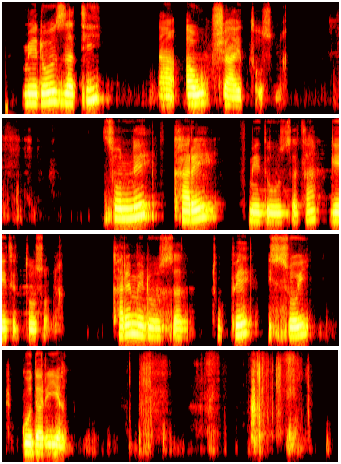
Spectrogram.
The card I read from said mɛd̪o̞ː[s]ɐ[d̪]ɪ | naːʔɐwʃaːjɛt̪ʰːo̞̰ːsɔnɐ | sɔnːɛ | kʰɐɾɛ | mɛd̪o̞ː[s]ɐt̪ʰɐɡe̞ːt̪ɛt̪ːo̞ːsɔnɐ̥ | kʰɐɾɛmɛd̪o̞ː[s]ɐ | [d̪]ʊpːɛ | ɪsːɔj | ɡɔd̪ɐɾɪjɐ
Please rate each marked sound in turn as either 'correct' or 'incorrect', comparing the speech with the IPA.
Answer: incorrect: z, incorrect: t̪, incorrect: z, incorrect: z, incorrect: t̪

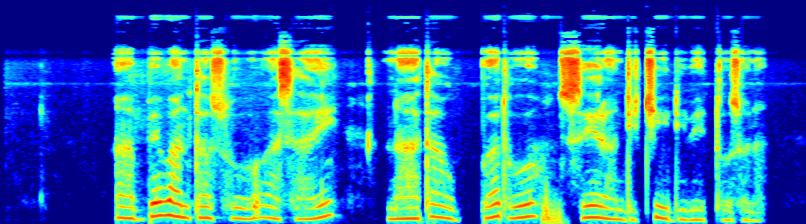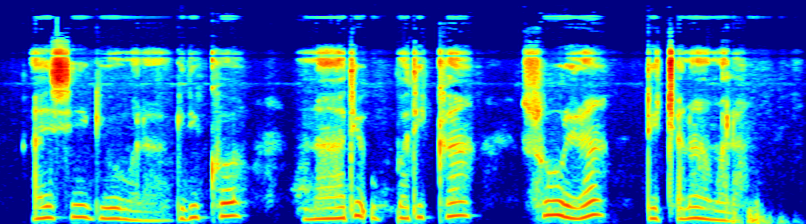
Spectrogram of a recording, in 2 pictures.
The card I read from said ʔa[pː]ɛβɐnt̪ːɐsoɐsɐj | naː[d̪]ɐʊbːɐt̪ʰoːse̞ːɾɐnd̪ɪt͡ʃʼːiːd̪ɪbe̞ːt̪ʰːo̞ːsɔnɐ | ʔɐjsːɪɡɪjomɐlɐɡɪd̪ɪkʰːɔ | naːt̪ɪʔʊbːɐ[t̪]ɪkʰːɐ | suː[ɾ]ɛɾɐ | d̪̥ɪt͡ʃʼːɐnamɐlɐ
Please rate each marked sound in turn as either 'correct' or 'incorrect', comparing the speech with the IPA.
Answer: incorrect: bː, incorrect: t̪, correct, correct

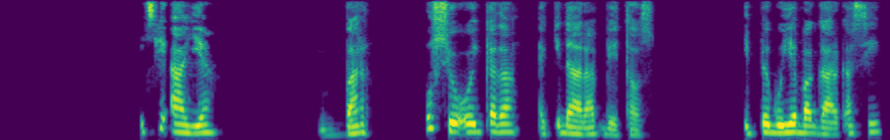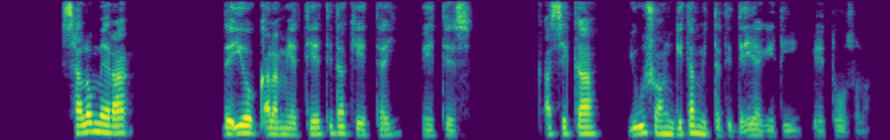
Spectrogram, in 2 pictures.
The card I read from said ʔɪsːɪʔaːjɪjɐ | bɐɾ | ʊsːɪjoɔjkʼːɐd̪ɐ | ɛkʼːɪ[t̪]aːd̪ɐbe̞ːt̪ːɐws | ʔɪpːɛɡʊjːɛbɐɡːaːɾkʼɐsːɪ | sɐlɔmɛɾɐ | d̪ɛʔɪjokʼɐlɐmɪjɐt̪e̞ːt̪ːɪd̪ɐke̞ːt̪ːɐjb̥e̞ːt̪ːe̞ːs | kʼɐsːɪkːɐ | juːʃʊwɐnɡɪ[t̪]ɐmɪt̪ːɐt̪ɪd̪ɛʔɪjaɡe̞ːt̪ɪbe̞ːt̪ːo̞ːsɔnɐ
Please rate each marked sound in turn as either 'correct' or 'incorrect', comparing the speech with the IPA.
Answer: incorrect: d̪, correct

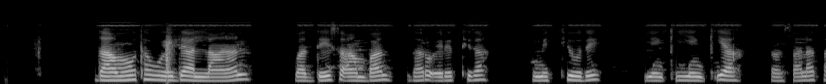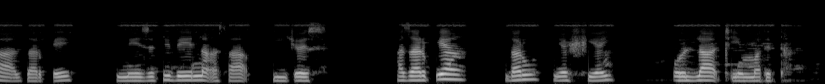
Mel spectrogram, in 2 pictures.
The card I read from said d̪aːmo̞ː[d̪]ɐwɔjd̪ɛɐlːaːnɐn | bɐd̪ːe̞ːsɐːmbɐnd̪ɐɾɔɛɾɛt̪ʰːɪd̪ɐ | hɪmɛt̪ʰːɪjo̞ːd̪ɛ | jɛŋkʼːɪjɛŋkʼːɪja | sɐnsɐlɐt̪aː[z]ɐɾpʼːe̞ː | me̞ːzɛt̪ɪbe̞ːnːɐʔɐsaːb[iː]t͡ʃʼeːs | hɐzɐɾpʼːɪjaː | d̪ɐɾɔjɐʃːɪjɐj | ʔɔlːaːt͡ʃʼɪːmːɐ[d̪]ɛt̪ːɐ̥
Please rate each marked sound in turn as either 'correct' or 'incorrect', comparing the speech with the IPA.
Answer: incorrect: t̪, correct, correct, incorrect: t̪

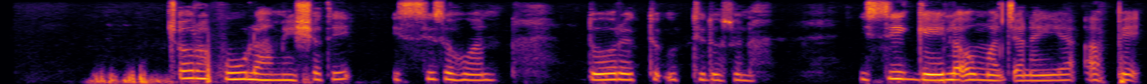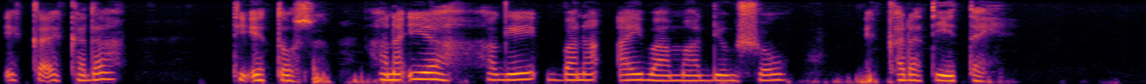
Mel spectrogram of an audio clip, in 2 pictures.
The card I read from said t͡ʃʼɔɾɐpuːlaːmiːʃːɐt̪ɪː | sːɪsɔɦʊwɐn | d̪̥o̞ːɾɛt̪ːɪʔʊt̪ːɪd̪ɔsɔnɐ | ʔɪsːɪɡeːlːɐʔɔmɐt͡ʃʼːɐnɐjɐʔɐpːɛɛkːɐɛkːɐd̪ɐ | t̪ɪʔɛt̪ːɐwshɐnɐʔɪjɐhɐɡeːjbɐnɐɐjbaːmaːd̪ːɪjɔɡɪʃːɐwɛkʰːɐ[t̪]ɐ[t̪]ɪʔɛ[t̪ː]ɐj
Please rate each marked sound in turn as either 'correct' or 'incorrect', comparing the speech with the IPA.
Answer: incorrect: d̪, correct, correct

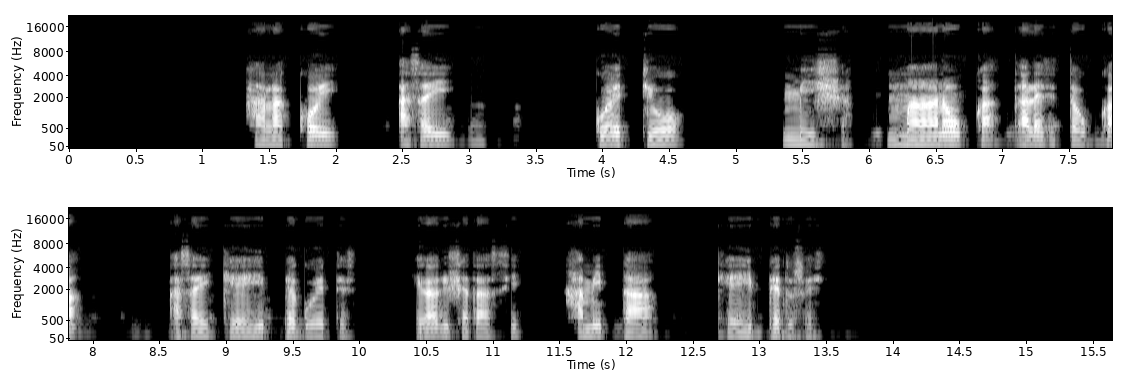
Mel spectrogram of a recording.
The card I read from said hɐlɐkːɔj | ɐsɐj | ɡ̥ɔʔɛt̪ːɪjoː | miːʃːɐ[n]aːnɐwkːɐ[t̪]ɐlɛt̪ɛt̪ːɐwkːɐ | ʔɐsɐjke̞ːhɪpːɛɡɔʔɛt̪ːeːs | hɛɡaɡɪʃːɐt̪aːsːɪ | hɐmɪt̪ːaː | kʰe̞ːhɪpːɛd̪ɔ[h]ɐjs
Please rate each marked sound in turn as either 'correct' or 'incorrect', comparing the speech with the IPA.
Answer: incorrect: m, incorrect: t̪ʼ, incorrect: s

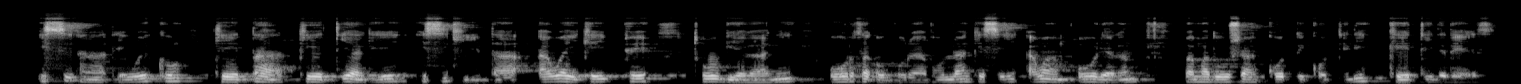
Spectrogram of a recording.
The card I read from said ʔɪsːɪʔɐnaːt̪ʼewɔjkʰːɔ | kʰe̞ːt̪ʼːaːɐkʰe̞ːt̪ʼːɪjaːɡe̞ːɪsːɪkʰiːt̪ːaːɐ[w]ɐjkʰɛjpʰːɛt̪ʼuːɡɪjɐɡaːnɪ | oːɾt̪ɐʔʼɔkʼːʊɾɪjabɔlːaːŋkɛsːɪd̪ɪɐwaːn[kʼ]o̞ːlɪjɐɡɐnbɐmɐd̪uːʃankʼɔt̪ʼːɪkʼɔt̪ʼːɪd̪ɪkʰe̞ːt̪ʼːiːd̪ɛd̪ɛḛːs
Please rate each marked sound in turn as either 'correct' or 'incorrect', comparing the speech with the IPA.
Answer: correct, incorrect: pʼ

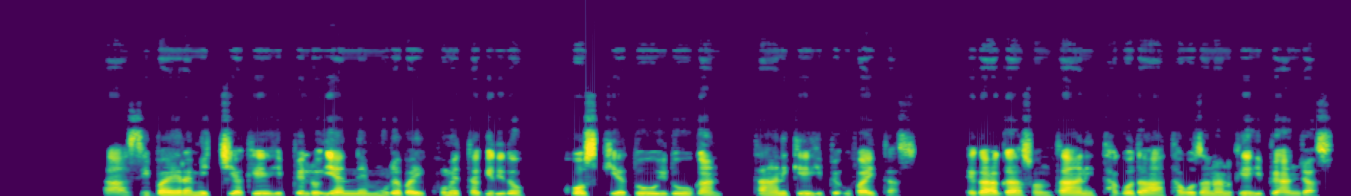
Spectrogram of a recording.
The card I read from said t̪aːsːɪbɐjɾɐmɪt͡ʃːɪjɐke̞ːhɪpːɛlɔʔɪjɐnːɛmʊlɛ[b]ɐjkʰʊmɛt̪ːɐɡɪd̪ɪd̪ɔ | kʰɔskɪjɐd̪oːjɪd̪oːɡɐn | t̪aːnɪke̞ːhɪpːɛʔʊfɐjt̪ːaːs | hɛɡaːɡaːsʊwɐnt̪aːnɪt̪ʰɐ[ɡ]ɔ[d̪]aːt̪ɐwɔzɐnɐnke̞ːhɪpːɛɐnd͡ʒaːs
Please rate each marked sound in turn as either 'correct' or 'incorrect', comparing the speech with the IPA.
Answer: correct, correct, correct

